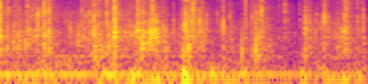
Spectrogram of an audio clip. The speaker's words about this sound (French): Et je pense que ma première passion, c'était vraiment le papier, le toucher, l'odeur, les sons aussi. Le son du... Par exemple, le papier de cristal qu'on froisse, j'adore le bruit.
